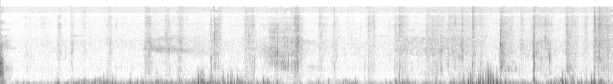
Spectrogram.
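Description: Footsteps crunching on a gravel road, an irregular run of short steps throughout.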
